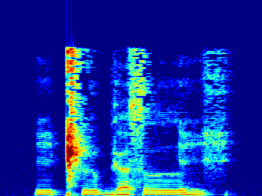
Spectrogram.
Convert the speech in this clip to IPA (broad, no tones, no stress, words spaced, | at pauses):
iǁʰɨbʲɐs lːix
